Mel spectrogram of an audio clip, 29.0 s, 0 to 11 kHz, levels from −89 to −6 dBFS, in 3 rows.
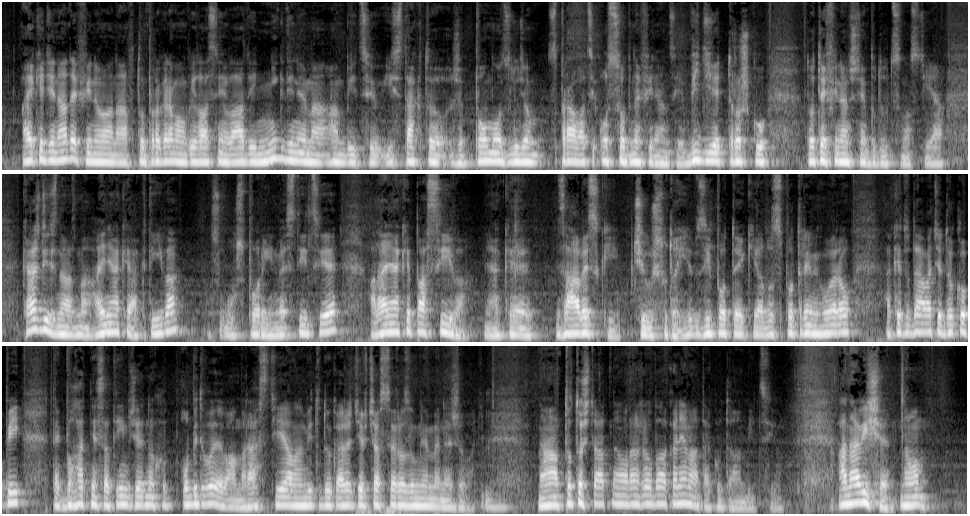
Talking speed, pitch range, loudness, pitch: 180 wpm, 100-125 Hz, -19 LUFS, 115 Hz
